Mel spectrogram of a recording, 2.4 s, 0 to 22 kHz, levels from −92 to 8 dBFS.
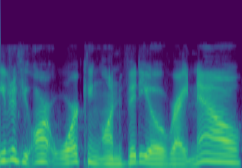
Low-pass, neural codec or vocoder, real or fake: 7.2 kHz; none; real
